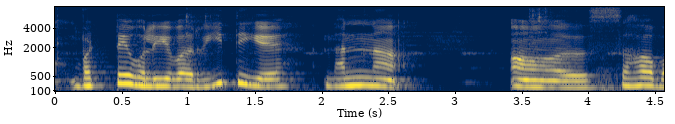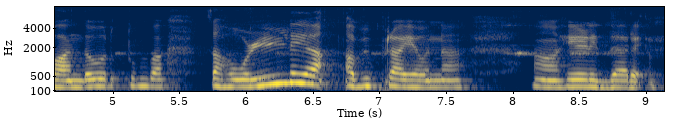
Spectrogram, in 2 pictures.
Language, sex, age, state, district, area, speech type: Kannada, female, 18-30, Karnataka, Shimoga, rural, spontaneous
